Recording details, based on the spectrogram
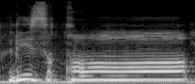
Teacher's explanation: را باریکی سے پڑھی جائے گی کیونکہ را کے نیچے زیر ہے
